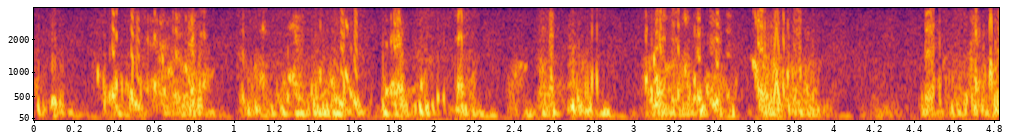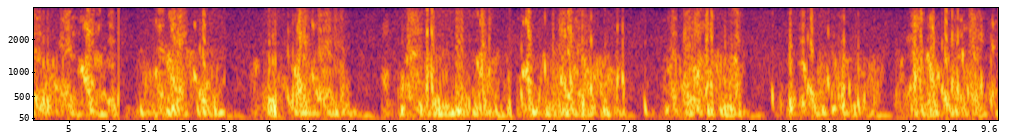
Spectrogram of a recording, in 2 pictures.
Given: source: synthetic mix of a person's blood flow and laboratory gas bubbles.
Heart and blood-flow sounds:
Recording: Doppler ultrasound of blood flow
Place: precordium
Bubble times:
0.00-0.19 s: bubbles
0.28-0.92 s: bubbles
1.01-1.69 s: bubbles
1.74-2.23 s: bubbles
2.35-2.92 s: bubbles
3.02-4.03 s: bubbles
4.40-5.25 s: bubbles
5.32-5.79 s: bubbles
5.89-6.43 s: bubbles
6.55-7.81 s: bubbles
7.84-7.92 s: bubbles
7.96-8.39 s: bubbles
8.48-9.08 s: bubbles
9.12-9.65 s: bubbles
From the record:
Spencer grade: 4 (maximum detectable bubble signal sounding continuously throughout systole and diastole of every cardiac period, and overriding the amplitude of the normal cardiac signals)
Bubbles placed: anywhere in the cardiac cycle

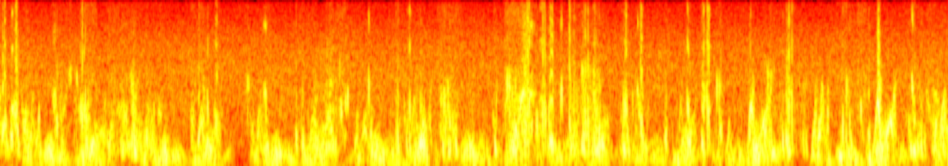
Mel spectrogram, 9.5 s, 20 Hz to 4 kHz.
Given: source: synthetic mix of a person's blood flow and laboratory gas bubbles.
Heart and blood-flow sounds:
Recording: Doppler ultrasound of blood flow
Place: precordium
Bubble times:
0.00-0.33 s: bubbles
0.51-0.97 s: bubbles
1.06-1.63 s: bubbles
1.90-2.21 s: bubbles
2.46-2.54 s: bubbles
2.62-2.71 s: bubbles
2.94-3.52 s: bubbles
3.66-3.73 s: bubbles
3.96-4.14 s: bubbles
4.37-4.62 s: bubbles
4.69-4.76 s: bubbles
4.90-5.67 s: bubbles
5.69-6.08 s: bubbles
6.20-6.49 s: bubbles
6.63-6.71 s: bubbles
6.84-6.95 s: bubbles
6.98-7.25 s: bubbles
7.62-8.10 s: bubbles
8.38-8.74 s: bubbles
9.06-9.49 s: bubbles
From the record:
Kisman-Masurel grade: 243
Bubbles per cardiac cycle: several, 3 to 8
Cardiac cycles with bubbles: 100%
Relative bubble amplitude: loud (0.450 to 0.775)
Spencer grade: 3 (all of the cardiac periods contain showers or single bubble signals, but not dominating or overriding the cardiac motion signals)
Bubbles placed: anywhere in the cardiac cycle

